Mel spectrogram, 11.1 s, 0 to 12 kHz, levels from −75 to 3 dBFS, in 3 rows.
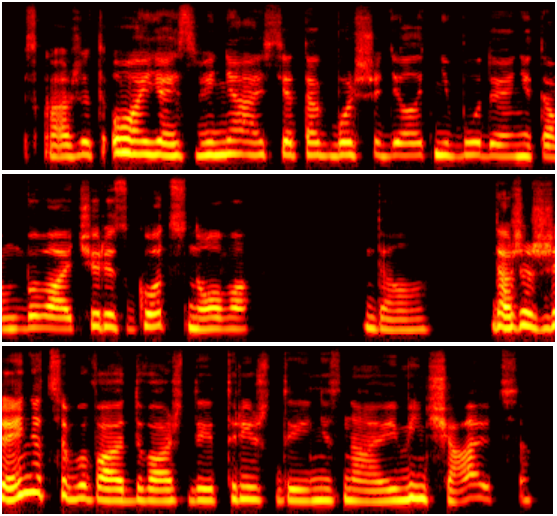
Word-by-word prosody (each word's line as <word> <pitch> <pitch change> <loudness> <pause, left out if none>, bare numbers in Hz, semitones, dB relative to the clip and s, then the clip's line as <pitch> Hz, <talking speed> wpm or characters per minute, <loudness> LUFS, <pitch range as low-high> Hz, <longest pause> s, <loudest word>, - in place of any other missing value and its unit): скажет: 195 +2 -4
"Ой, 240 -2 +5
я 220 -2 +3
извиняюсь, 220 +1 -1
я 225 - +2
так 215 0 -3
больше 220 +1 -1
делать 210 +1 -4
не 215 - +1
буду". 210 0 -4
И - - -3
они 195 0 -2
там, 185 0 -5
бывает, 195 -2 +1
через 220 -1 -1
год 225 +6 -1
снова. 185 -1 -1 0.7
Да. 180 -3 -7 0.4
Даже 225 +1 +5
женятся, 270 - +4
бывает, 205 -4 +3
дважды, 195 0 0
и - - -1
трижды, 200 -2 -2
не 195 +1 -1
знаю, 185 -2 -3
и - - +1
венчаются. 220 -2 -1
205 Hz, 150 wpm, -22 LUFS, 190-220 Hz, 0.7 s, Ой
